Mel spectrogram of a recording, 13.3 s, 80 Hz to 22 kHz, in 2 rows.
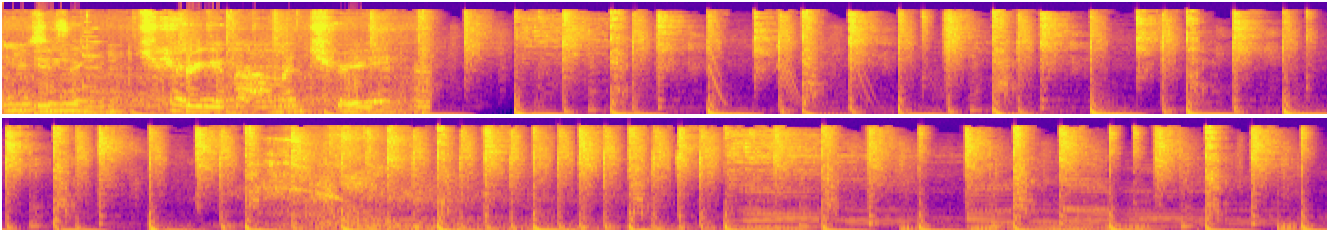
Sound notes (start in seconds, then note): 2.4 upbeat music; 7.6 projectile launching; 9.4 upbeat music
